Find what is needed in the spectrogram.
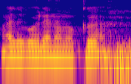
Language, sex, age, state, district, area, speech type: Malayalam, female, 30-45, Kerala, Malappuram, urban, spontaneous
